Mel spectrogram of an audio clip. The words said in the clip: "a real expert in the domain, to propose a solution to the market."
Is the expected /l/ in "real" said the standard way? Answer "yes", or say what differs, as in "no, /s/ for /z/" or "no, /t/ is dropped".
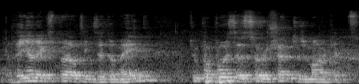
no, /n/ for /l/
